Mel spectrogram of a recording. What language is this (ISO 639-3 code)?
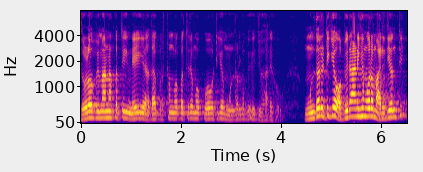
ori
